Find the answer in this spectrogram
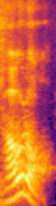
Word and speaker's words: HODL: been fact checked i believe the next correct pronunciation is hodl we've gotten the fact check that it is pronounced total for hold on uh apologies i said hot earlier a correction to my mistake earlier in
